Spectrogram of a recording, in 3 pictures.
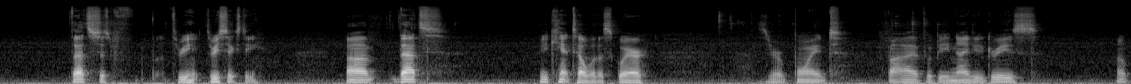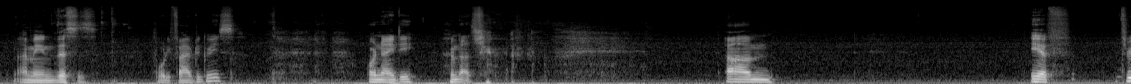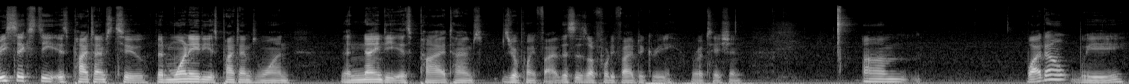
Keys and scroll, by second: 1.1 super+s, 4.2 super+s, 9.3 super+s, 12.5 super+s.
